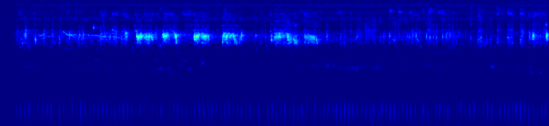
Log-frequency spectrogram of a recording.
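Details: Green pigeon (punai) before sunrise giving wavering, fluty whistled phrases in short bursts every second or so, over a steady low hum and faint insect buzz.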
